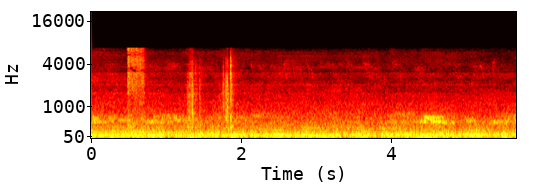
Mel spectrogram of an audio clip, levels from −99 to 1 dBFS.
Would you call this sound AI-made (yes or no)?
yes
